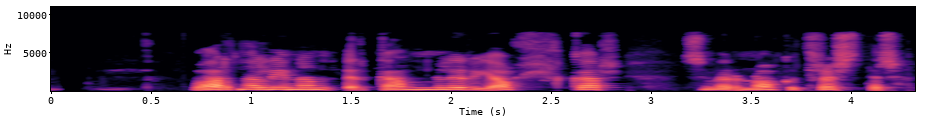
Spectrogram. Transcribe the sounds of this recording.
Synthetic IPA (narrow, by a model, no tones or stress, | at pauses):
vaɾt̪naliːnanɛɾkamlɪɾjawl̥kaɾ̥ | sɛmɛɾʏnɔhkʏt̪ʰɾœst̪ɪɾ̥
